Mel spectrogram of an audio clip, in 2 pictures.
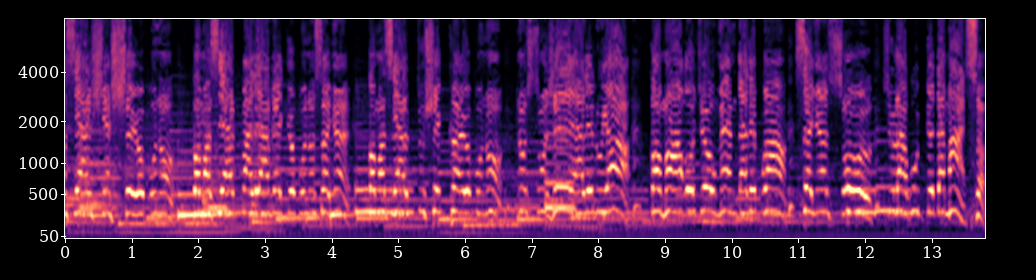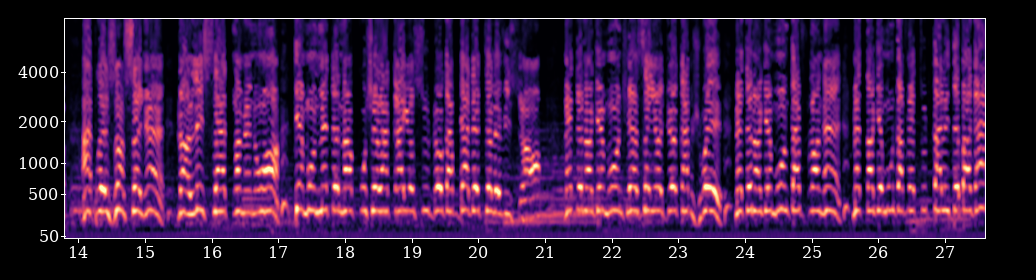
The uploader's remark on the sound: Sunday Service Live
